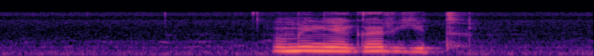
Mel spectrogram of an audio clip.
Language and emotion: Russian, neutral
